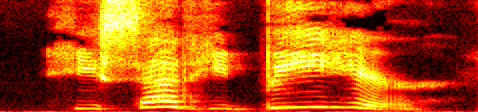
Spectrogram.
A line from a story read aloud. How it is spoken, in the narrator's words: said, her voice wavering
